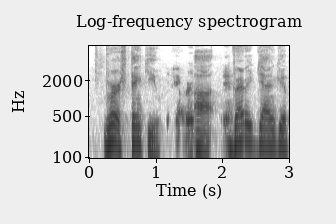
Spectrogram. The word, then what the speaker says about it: Verse: The two guys that are on there from Florida State Seminoles, which I love, number 55, Fisk, and then Vera. I always say his name wrong. Verse, thank you.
